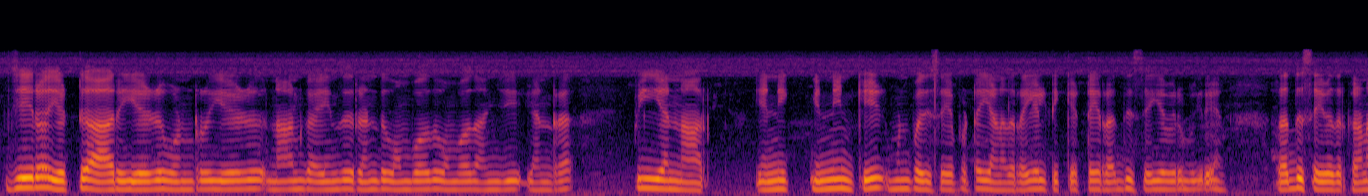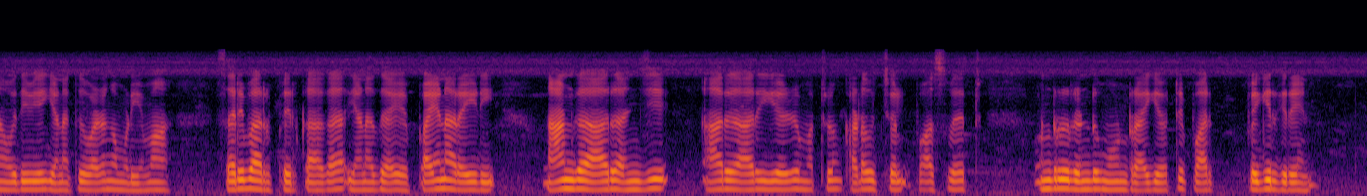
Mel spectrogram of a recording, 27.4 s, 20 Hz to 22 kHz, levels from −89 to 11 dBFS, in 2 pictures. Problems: constant background noise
